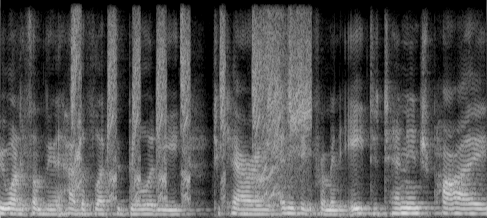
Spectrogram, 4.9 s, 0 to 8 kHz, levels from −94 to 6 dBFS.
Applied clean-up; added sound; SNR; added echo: none; Scratching (performance technique); 10 dB; reverberation time 0.5 s.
